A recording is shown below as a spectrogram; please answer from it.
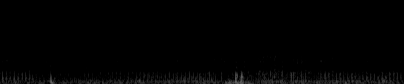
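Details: Coco the cat purrs in his bed after eating; a deep even rumble with two short knocks, one early and one near the middle.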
